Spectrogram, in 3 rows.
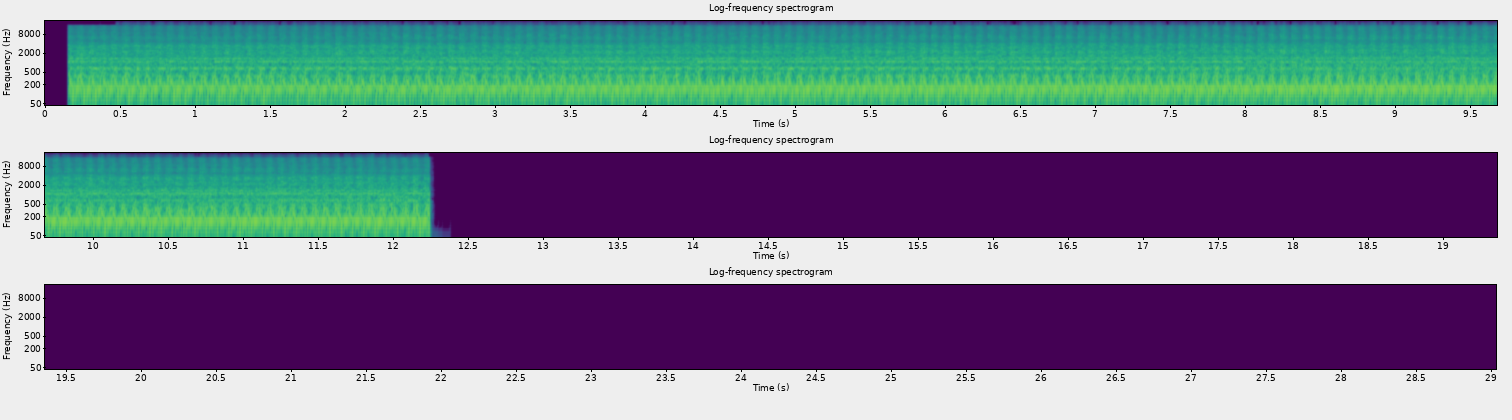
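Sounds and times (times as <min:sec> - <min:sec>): air compressor running: 0:00.2 - 0:12.3.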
